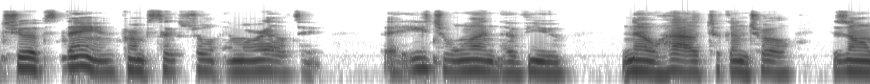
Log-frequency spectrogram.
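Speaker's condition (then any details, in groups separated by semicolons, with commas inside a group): Multiple sclerosis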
